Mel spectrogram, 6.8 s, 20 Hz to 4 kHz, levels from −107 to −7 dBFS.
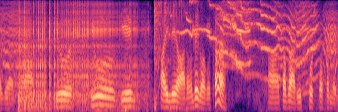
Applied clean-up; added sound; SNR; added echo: none; Squeak; 3 dB; none.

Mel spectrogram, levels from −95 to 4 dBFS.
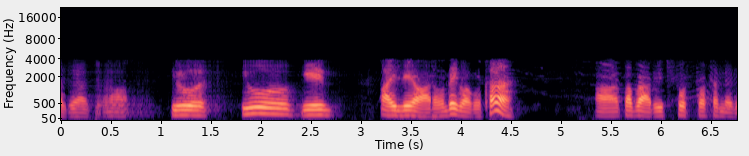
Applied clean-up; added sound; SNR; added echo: neural mask model DeepFilterNet 3.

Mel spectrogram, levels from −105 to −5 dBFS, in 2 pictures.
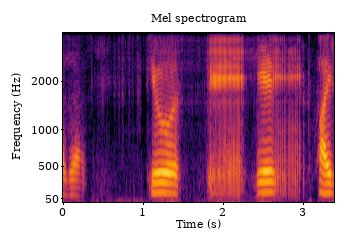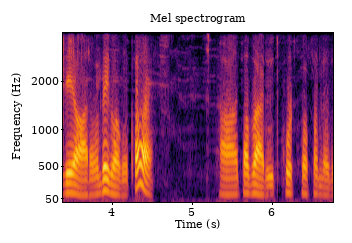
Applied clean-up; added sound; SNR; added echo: neural separator model SepFormer WHAM!.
